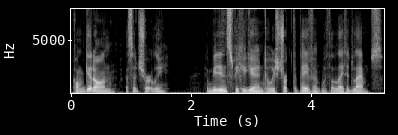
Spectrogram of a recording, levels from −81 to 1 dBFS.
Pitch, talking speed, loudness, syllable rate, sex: 100 Hz, 230 wpm, -19 LUFS, 5.6 syllables/s, male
